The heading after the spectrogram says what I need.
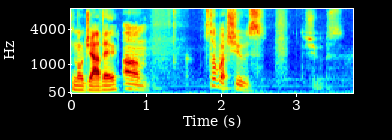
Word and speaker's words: Mojave: So It's pronounced Mojave.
